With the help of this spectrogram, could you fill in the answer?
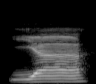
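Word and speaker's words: ي: Okay, and this last letter here is yeah, yeah, yeah. And again, I'm gonna keep it simple, just very similar to the letter Y in English. Like if you're saying yes, yeah.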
